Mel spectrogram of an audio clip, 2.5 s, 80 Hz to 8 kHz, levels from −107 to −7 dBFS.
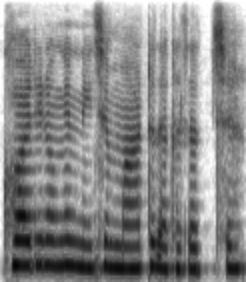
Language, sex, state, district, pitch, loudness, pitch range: Bengali, female, West Bengal, Jhargram, 235 Hz, -18 LUFS, 225-255 Hz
